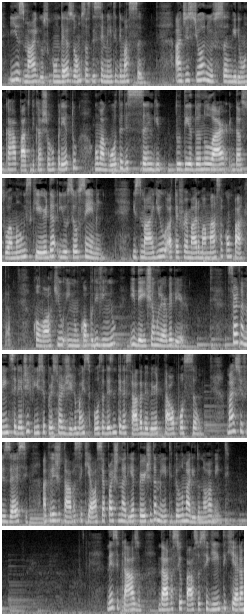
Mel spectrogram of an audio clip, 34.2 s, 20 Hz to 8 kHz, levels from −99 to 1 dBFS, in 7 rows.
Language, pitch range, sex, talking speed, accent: Portuguese, 180-215 Hz, female, 145 wpm, Brazilian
